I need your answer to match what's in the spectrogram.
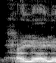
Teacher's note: لام کے اوپر کھڑا زبر ایک الف کے برابر کھینچیں گے اور یہ لام کی میں جو تنوین ہے اس میں اخفا ہو رہا ہے، تنوین کی آواز کو ناک میں چھپا کر پڑھیں گے.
